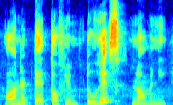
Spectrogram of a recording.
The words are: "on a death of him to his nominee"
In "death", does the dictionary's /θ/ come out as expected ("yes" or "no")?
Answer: no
